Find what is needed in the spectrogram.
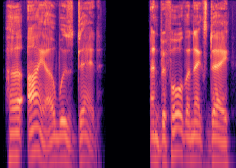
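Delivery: plain reading voice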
